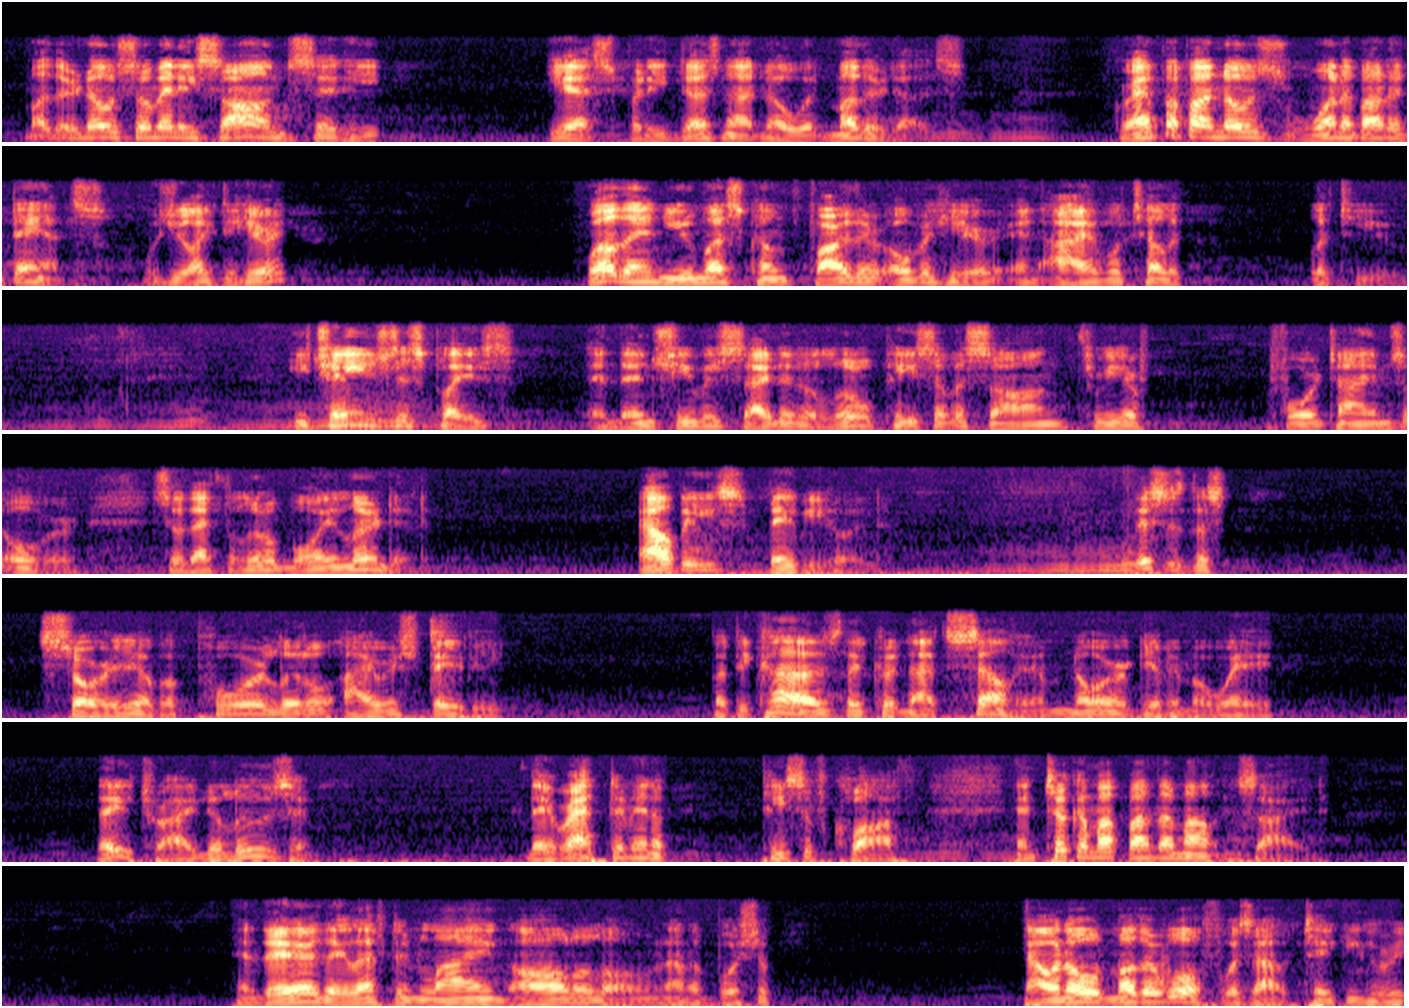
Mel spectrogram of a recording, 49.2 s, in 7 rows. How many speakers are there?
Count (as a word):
one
